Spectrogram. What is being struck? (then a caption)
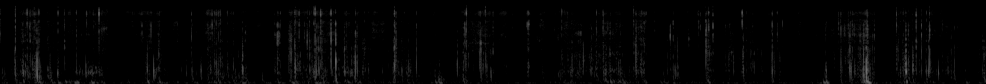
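Filled foil-laminate sachet. A small, flat, filled Garnier Fructis hair mask sachet made of foil and plastic laminate is crinkled and squeezed with long nails and fingertips. The result is a quiet, dense stream of bright, crisp crinkles and sharp crackling snaps with very little low end, continuing throughout.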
